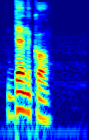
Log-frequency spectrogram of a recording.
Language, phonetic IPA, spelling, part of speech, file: Polish, [ˈdɛ̃nkɔ], denko, noun, Pl-denko.ogg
